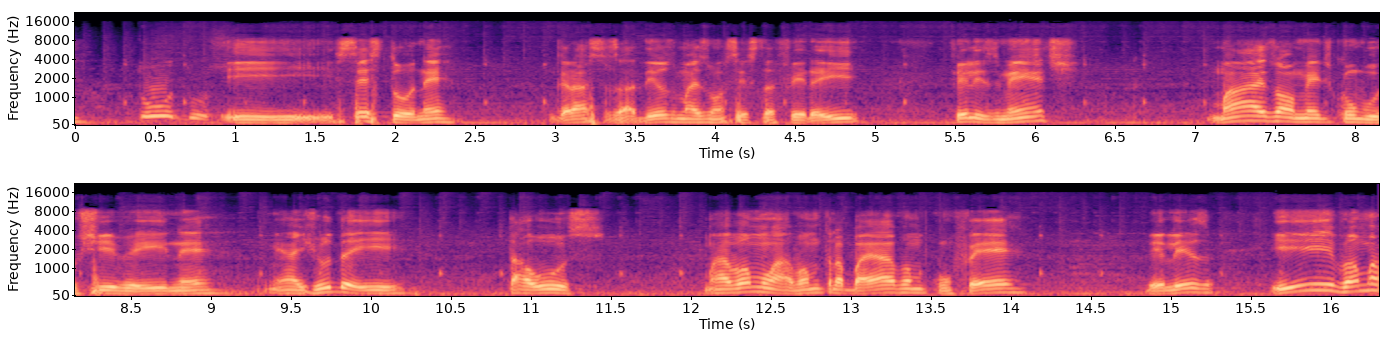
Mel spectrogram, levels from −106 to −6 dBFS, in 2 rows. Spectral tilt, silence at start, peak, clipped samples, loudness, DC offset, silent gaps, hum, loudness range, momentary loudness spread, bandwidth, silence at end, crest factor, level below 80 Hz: -5 dB/octave; 0 s; -6 dBFS; under 0.1%; -20 LUFS; under 0.1%; none; none; 2 LU; 21 LU; 15 kHz; 0 s; 14 dB; -46 dBFS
